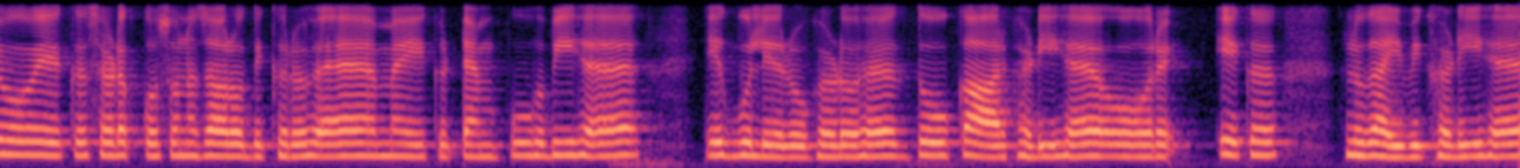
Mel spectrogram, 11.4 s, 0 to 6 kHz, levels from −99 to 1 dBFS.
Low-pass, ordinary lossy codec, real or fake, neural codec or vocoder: 5.4 kHz; none; real; none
